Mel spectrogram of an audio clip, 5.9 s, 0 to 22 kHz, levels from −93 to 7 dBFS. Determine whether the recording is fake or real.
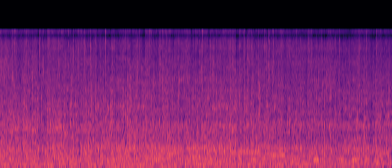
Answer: fake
